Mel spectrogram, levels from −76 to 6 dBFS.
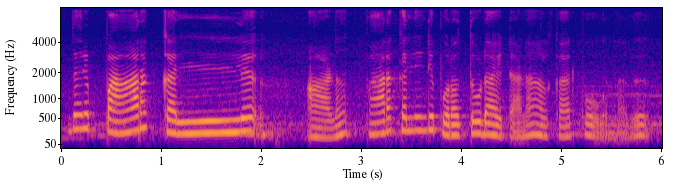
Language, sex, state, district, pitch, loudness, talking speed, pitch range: Malayalam, female, Kerala, Kollam, 215 Hz, -19 LUFS, 80 wpm, 185-250 Hz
